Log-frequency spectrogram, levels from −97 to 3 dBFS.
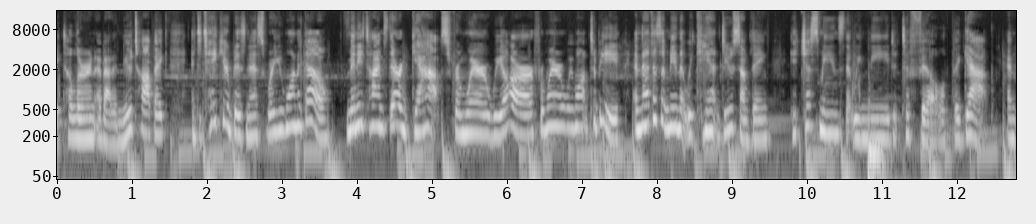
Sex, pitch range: female, 190-280 Hz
